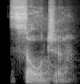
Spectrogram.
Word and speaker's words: Soljah: Soljah. Soldier is this person's name. I just wanted to, it's spelled right here on the paper in front of me, or not the paper, but the screen in front of me. It says Soljah. This man's name is Soldier.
